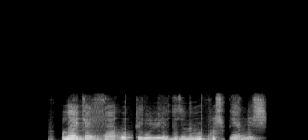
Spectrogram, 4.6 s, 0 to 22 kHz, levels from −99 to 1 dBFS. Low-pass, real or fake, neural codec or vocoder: 7.2 kHz; fake; codec, 44.1 kHz, 1.7 kbps, Pupu-Codec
